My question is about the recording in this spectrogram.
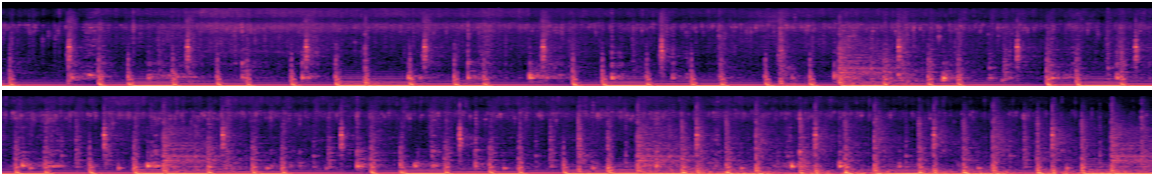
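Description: Chopped garlic sizzling in oil in a stainless steel pot as it is stirred with a spatula, with small clicks and scrapes of the spatula on the pot. Background music with a deep, repeating bass line plays throughout and is the loudest thing at the bottom end.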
